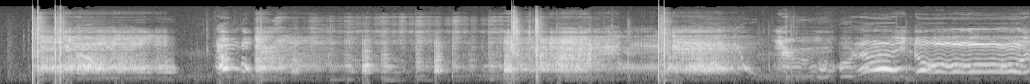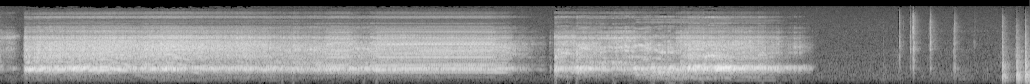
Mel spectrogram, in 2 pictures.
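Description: Electronic sound effects, synthesized voice and music played through a roleplay toy's small speaker, in several bursts with a warbling tone about halfway through. The sound is thin, with no bass, and it cuts off shortly before the end.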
